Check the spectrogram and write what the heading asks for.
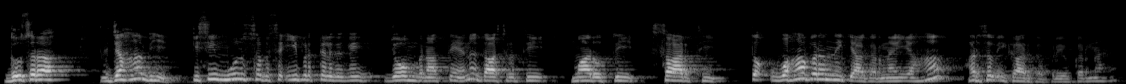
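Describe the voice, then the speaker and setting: A man's voice: sits high, moderate pace. Patient man teaching grammar, dull recording. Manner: patient, repeats key words and asks rhetorical questions. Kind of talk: explanatory lesson.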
